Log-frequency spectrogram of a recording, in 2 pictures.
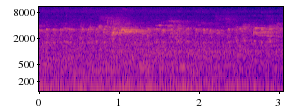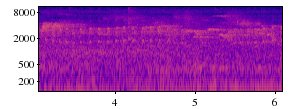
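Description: Birds chirping and calling in short repeated notes, some sweeping down in pitch, over a steady low outdoor rumble.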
